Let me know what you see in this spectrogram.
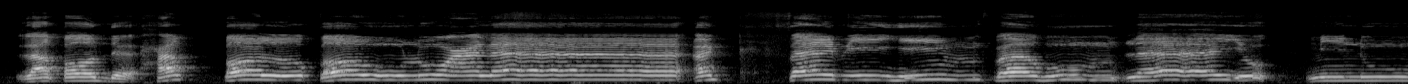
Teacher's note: Diperhatikan saya baca dengan ee nada datar naik dan datar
